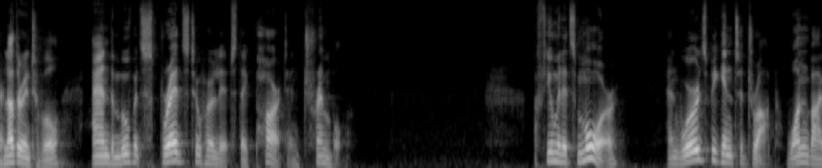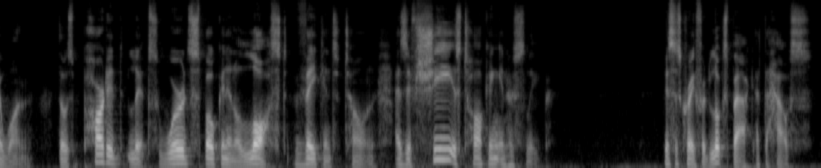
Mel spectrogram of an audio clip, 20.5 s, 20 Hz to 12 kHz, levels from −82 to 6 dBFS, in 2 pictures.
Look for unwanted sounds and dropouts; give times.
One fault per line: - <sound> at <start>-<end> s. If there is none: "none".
none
